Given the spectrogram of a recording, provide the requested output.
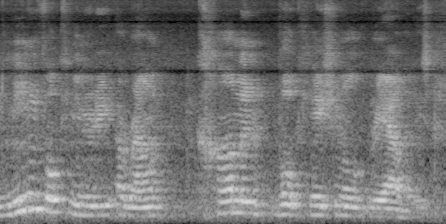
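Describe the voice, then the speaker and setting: A man talks at a fairly slow pace with ordinary pitch variation, with audible room echo and noticeable background noise. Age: 60s. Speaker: theology professor. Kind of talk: panel Q&A answer. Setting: symposium with audience. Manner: animated, frequent self-restarts.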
